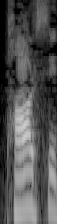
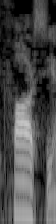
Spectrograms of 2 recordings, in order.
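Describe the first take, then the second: First: The word begins with a P sound. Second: The word begins with an F sound. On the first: This is the original native form. The speaker calls it right. "It must be P" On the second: This form comes from speakers who cannot say P. The speaker calls it wrong. "they say Farsi"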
